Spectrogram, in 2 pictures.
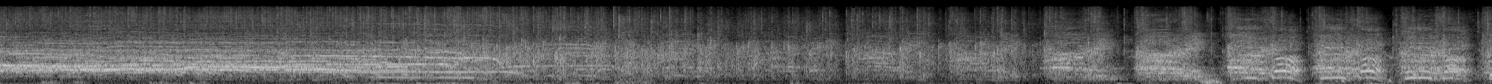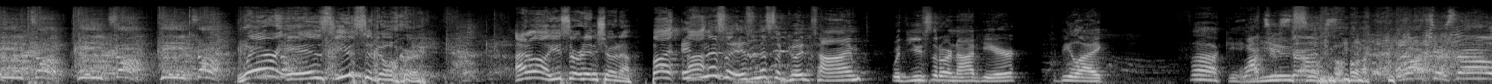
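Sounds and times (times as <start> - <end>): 
audience applause: 0.0 - 20.8
laughter: 16.7 - 19.7, 22.0 - 23.7, 27.5 - 29.8
speech: 20.6 - 21.2, 22.2 - 26.1, 26.8 - 29.8.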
